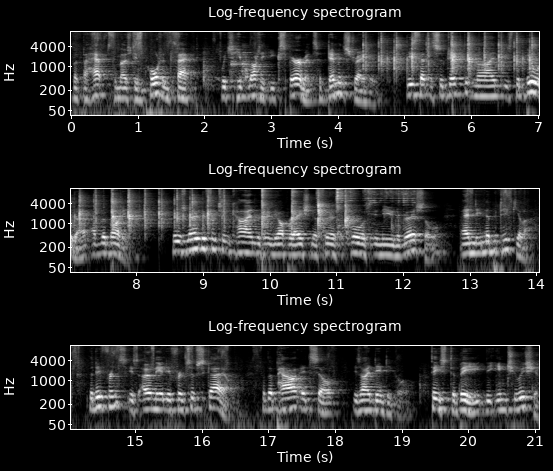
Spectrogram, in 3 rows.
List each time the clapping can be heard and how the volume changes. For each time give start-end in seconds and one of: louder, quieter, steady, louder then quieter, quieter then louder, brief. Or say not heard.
4.3-11.2 steady.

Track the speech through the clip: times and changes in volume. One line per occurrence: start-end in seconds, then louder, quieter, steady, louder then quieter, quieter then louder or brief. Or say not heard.
0.0-21.0 steady.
